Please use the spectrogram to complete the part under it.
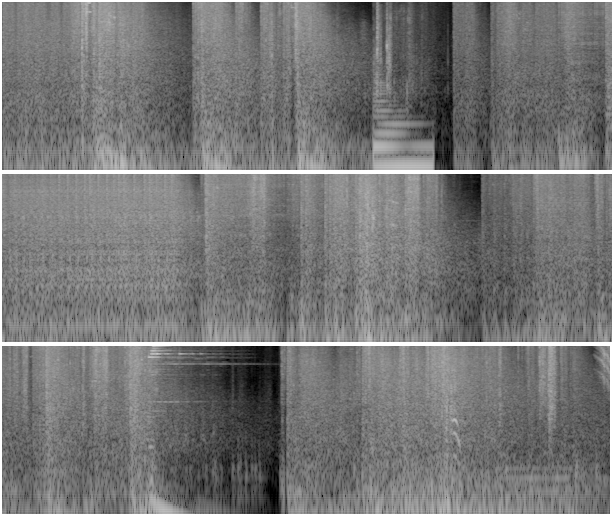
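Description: Footsteps patter quickly on the ground in a video game.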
